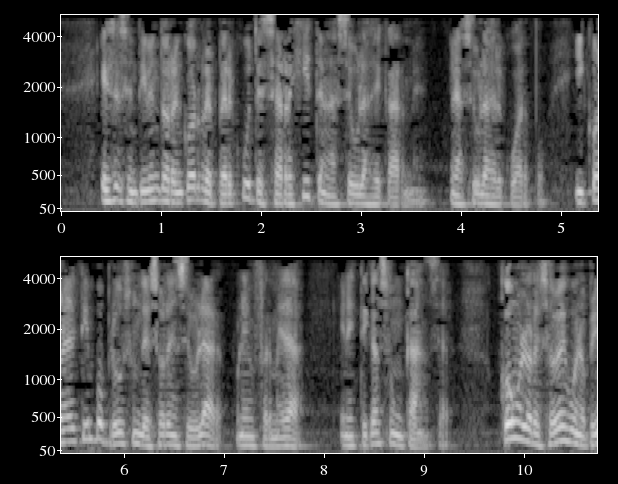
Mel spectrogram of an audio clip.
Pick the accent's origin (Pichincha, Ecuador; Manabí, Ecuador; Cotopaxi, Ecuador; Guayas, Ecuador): Pichincha, Ecuador; Quito; me subo a un taxi acá en Quito y el taxista me dice, ¿usted no es de aquí? ¿Es turista? Y le digo, no, soy quiteño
